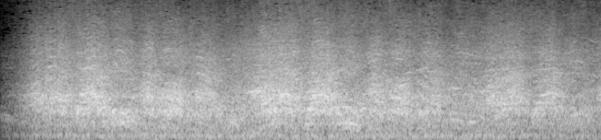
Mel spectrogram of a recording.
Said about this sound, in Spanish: Por eso miles de personas salieron a la calle a gritar cosas como esta.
